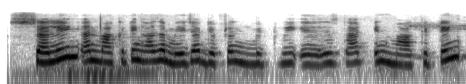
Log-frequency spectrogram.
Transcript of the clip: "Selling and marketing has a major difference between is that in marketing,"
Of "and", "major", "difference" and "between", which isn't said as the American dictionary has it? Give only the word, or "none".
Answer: between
